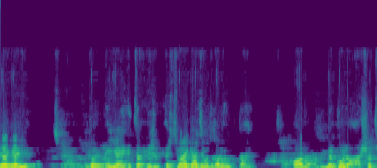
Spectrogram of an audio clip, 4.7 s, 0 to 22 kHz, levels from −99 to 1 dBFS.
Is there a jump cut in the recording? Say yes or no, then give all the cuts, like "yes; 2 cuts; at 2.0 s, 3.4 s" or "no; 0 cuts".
no; 0 cuts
